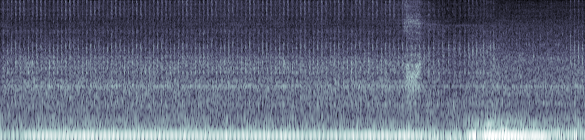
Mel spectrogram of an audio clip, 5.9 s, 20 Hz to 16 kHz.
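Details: Audi/VW A3/GTI/S3/Golf R with ongoing misfires during CRC intake valve cleaner run through a boost tap: fast idle uneven and lumpy, stumbling and surging near the end; rough running misfire, cause unconfirmed.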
